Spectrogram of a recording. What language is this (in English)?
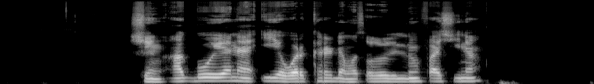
Hausa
